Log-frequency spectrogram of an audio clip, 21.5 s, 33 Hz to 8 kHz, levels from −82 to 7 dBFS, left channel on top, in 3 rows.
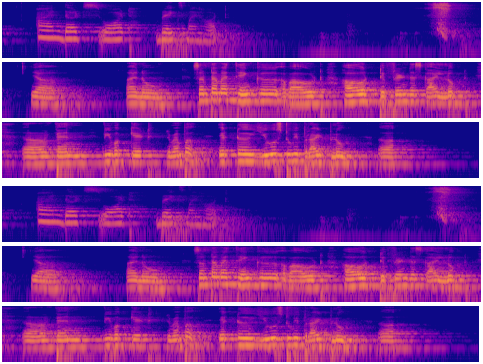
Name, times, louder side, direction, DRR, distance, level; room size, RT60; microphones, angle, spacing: voice 1, 0.5-2.0 2.3-3.2, left 2 dB, 60° left, 6 dB, 1.2 m, -33 dB
voice 2, 6.4-6.7 7.6-8.1 9.1-9.6 10.1-14.0 14.4-15.6 15.9-16.5 16.8-17.3 17.6-19.6 20.0-20.2, left 1 dB, 80° left, 7 dB, 1.9 m, -22 dB
28.0 x 22.0 x 7.0 m, 1.4 s
head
